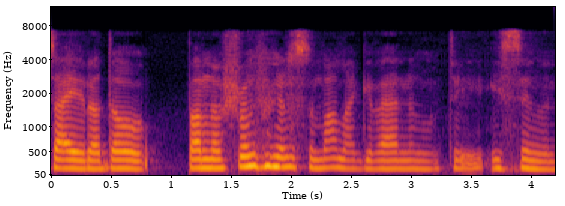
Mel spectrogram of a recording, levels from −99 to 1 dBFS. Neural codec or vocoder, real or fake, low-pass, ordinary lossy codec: codec, 16 kHz, 1.1 kbps, Voila-Tokenizer; fake; 7.2 kHz; AAC, 64 kbps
